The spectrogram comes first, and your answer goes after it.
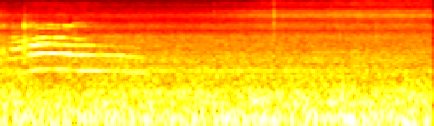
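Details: A calico cat gives a single drawn-out meow, rising slightly then sliding downward over about a second, with bright overtones, followed by low background hum.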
